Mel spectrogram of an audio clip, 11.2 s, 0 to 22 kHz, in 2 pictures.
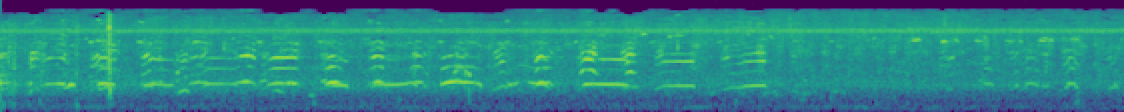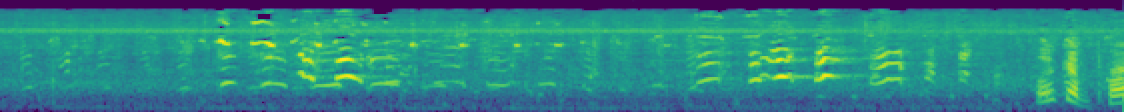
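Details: Dutch Shepherd puppies, a group of seven born July 18, 2013, make a run of thin, rising whines for several seconds, then fall mostly quiet before sharper squeaks and yips break out again near the end.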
